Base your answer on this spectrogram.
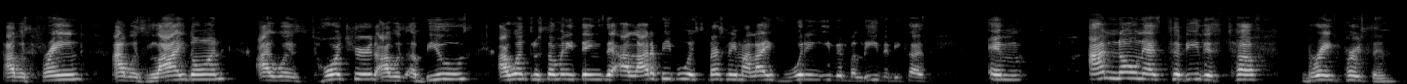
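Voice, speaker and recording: A woman in her late thirties with a high voice and a New York accent. She talks candidly as a podcast guest, stressing her points with emphatic repetition. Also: normal speed. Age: late 30s. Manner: emphatic, repeats phrases for stress. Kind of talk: candid interview talk.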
